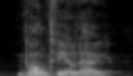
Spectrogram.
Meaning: plural of brandweerman
- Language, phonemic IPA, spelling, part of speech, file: Dutch, /ˈbrɑntwerˌlœy/, brandweerlui, noun, Nl-brandweerlui.ogg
